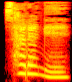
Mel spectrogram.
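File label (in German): Koreanisch, "Ich liebe dich"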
